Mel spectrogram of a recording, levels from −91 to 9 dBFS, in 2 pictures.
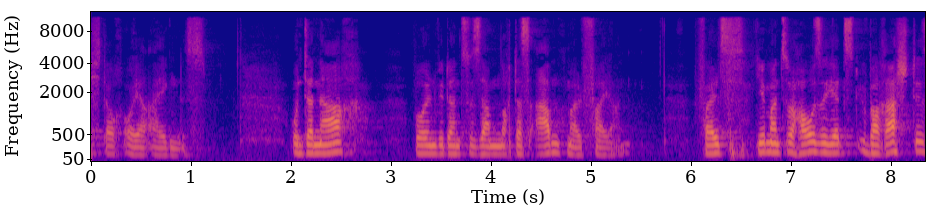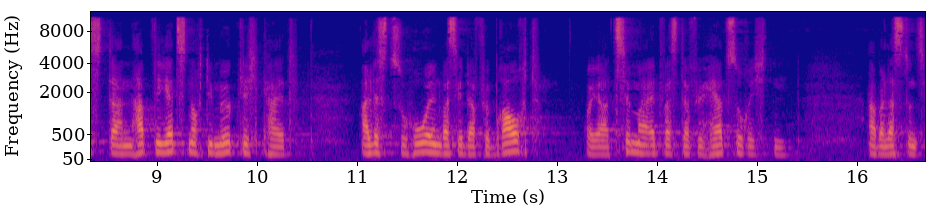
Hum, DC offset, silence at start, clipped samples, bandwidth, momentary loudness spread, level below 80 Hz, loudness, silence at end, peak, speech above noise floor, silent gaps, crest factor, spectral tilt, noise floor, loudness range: none; under 0.1%; 0 s; under 0.1%; 11 kHz; 14 LU; -76 dBFS; -32 LUFS; 0 s; -10 dBFS; 30 dB; none; 22 dB; -5 dB/octave; -62 dBFS; 5 LU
